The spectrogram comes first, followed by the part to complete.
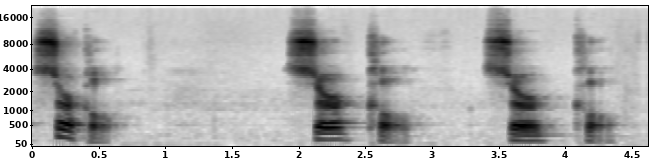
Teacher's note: really interesting because it actually has both c sounds in it it starts with the soft c the s sound sir and then it ends with the hard c sound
